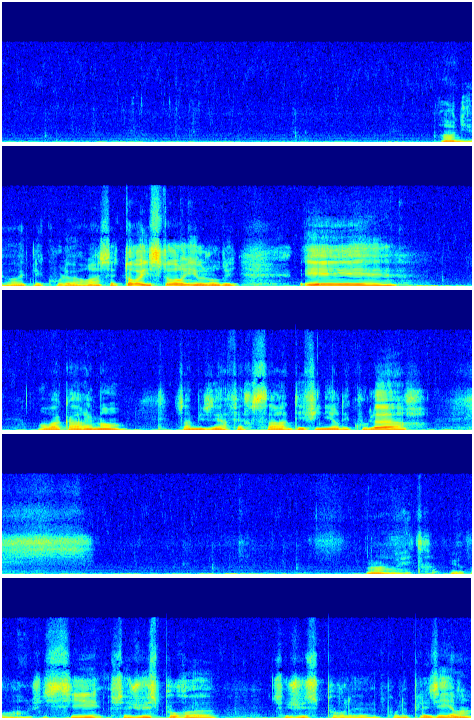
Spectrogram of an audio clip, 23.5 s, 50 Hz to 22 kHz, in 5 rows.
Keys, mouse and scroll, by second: 0.4 click, 1.7 ctrl+d, 2.9 click, 4.3 click, 5.2 click, 5.7 click, 7.3 click, 9.1 click, 10.3 click, 11.6 right click, 12.5 click, 16.2 click, 17.0 click, 18.3 click, 19.1 click, 21.1 click.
